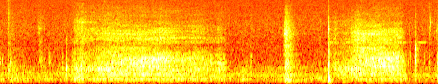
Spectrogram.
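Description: A sharp Stanley knife blade drawn through leather along a metal ruler: a long scraping cut of about two seconds, two short clicks, then a second, shorter scraping stroke.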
